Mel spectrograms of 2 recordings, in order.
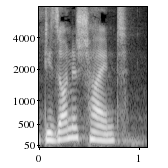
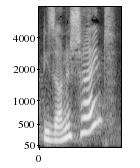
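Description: First: The voice falls at the end. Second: The voice rises at the end.

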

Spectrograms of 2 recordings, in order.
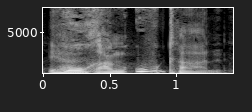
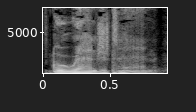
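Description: First: The word is pronounced the German way. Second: The word is pronounced the English way. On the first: "wie so ein deutscher Honk und meinte Orang-Utan" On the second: "so sagen die"

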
